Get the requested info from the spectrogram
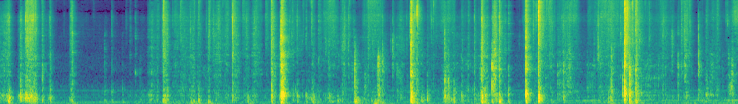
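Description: A knife cutting through packing tape on a cardboard box, with irregular scrapes, taps and rustles of cardboard as the flaps are pulled open; the loudest snaps come about halfway through and near the end.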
